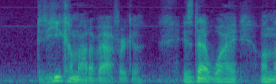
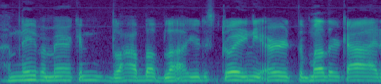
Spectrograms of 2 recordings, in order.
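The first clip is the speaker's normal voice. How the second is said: mocking the Sicilian; 8 semitones higher than usual. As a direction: lightly parody his preachy claim. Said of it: "the guy that went around saying".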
